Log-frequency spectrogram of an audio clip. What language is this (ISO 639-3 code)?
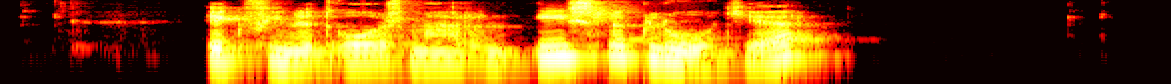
fry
